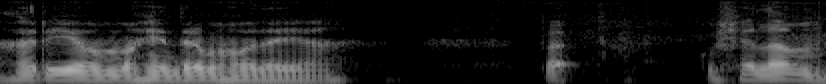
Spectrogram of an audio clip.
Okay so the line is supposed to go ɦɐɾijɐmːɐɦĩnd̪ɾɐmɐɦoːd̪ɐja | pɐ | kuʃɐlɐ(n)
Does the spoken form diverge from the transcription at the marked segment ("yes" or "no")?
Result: yes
